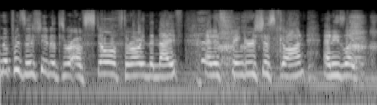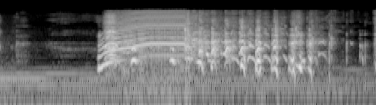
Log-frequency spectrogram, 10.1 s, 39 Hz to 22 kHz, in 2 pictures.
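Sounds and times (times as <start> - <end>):
speech: 0.0 - 5.1, 6.4 - 6.9
person laughing choppily: 2.6 - 3.9, 6.4 - 10.0
person imitating a loud sustained scream: 6.4 - 7.7.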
